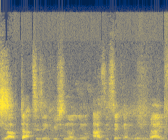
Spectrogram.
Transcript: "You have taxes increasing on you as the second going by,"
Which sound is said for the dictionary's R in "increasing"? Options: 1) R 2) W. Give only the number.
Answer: 2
